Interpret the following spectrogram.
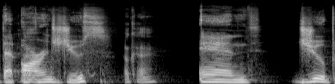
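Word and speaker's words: Joop!: orange juice okay and jup which is I guess pronounced yope and I'll never forget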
